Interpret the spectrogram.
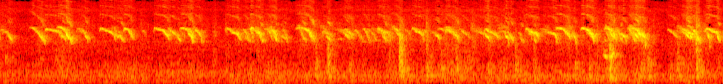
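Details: Three guinea fowl at their breakfast make brisk, piercing chirps in short downward-curving notes, often in clusters of two or three, repeated steadily throughout over light background clatter.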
